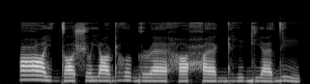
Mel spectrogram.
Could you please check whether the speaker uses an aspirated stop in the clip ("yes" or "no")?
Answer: no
